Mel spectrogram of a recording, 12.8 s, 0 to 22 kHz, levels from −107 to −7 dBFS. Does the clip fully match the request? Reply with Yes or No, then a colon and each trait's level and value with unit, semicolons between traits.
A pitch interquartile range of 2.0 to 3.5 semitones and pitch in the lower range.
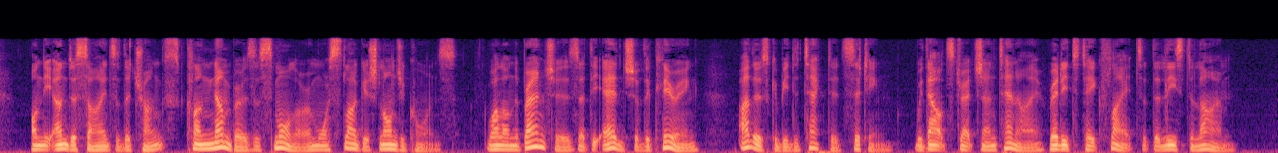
No: average, 4.2 semitones; low, 100 Hz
